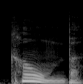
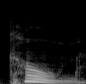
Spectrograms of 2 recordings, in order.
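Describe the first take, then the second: First: The word ends with an audible B release. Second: The word ends on M with no B sound. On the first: The speaker calls it wrong. "Notice that I did not say comb" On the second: The speaker calls it right. "the B is usually silent"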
